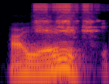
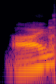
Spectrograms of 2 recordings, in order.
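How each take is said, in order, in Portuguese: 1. Fala-se duas palavras inteiras separadas. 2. As palavras se juntam numa sílaba curta só. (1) "aí fica muito brasileirado"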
